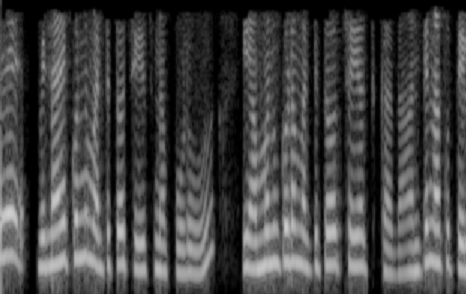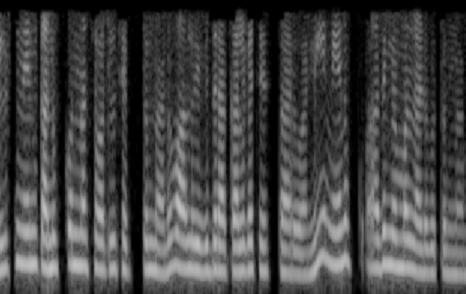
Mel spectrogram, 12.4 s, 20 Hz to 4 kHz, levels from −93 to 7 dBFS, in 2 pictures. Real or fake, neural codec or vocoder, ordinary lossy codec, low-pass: real; none; MP3, 32 kbps; 3.6 kHz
